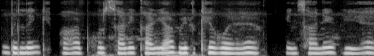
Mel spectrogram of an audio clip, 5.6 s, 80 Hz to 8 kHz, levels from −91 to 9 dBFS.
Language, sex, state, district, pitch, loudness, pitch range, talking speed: Hindi, female, Arunachal Pradesh, Papum Pare, 260 Hz, -15 LUFS, 250-265 Hz, 140 wpm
